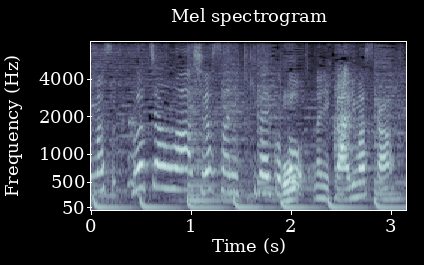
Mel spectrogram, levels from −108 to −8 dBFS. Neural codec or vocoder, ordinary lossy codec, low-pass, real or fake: none; none; none; real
